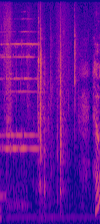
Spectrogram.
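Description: Telephone ringing, a steady ring that stops under a second in, followed by a single click a little after the middle.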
